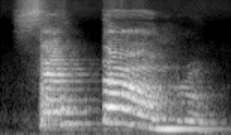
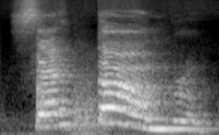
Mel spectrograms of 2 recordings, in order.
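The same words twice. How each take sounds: Both takes have the same delivery.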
